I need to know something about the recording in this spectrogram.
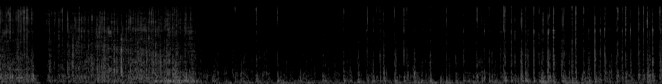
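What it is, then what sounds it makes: Plastic spikes on an acupressure pillow. Long nails tap and scratch the white plastic spike discs on a purple fabric acupressure pillow. The first two seconds are a dense, bright, louder scratching rustle. It then gives way to quieter, rapid, irregular plasticky clicks and scrapes.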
